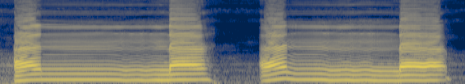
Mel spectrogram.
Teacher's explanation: tasdid Iya kita namakan dengan hukum bacaan gunah cara membacanya yaitu kita menahan suara n ya sepanjang dua harakat baru dilepaskan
